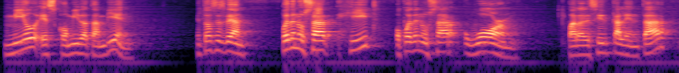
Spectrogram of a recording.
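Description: A man gives an English lesson to Spanish speakers in a slightly high, unhurried voice. He keeps urging the class to repeat after him. He slows down to stress each English word. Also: animated. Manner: coaxing, repeats words for students to echo. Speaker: English teacher.

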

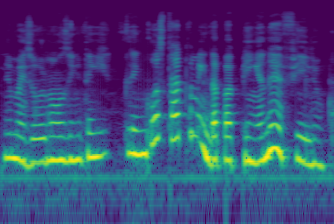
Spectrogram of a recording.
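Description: A woman's voice: medium pitch, big pitch swings, quick pace, warm tone. A woman with a Brazilian Portuguese accent, a mother of twins chatting casually in a home vlog and talking sweetly to her babies.

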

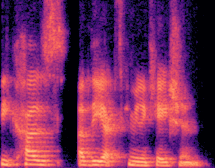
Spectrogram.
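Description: A woman in her thirties makes her points with earnest emphasis, her voice sitting on the lower side. She joins over a video call from a home office, and the sound carries a noticeable room echo. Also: fairly even intonation, moderate pace. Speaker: podcast co-host. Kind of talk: casual conversational chat.

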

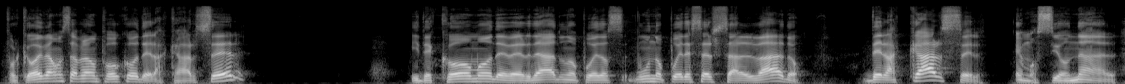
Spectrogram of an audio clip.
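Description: Animated man telling a joke in a lesson. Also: fairly low pitch. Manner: animated storyteller, laughing at his own joke. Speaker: rabbi teacher. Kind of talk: weekly Torah lesson with a joke. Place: yeshiva in Jerusalem.

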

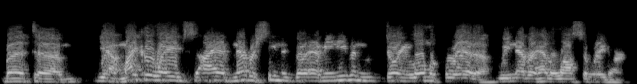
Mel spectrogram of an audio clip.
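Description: An older American man, once an air traffic controller and now a guest speaker, explains things casually over a video call, rewording himself as he talks. His voice sits on the high side, bright, forceful and husky, with lively intonation and a fairly quick pace. He's in a book-lined room at home, picked up by a computer mic, and the sound is dull, roomy and lo-fi.

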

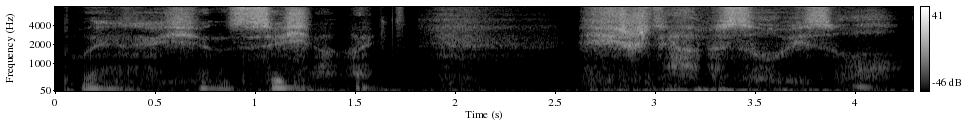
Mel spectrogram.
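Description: A man voicing a gravely injured male adventurer who murmurs weakly and fades into whispers, in an audiobook reading. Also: mid-range voice, takes it slowly, dry recording. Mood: weak, fading. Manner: weak, murmuring, fading to a whisper. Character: dying male adventurer friend, weak and faint.

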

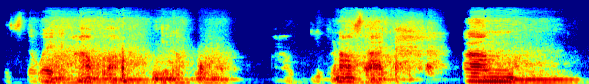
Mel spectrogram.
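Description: A woman in her sixties with a Thai accent gives a halting online artist talk, searching for words. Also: rumbling low, little pitch movement. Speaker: artist presenting her work. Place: small book-lined room at home. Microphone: computer mic on video call. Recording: noisy home video-call microphone.

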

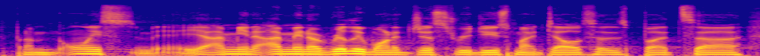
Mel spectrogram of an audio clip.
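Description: A man's voice: on the low side, fairly even intonation, fast talker, a little mellow, clear, resonant tone. A man giving casual, rambling market commentary with jokey, coarse slang, recorded in a bare echoey room like a warehouse. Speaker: host of crypto trading channel. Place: indoors, untreated hard-walled room.

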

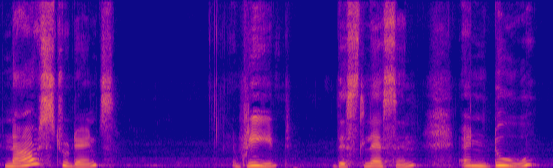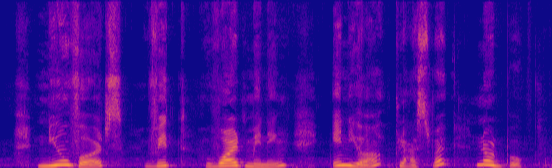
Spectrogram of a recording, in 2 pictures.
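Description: A woman's voice: on the high side, expressive, extremely slow, a little mellow. A woman teacher reading a story aloud to her class and explaining the meanings of words. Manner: clear, explaining word meanings.

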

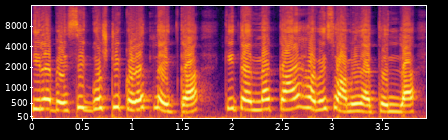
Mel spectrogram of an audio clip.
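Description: A woman's voice: high voice, lively intonation, fairly quick, darkish tone, voice pushed up. A woman voicing an angry young businessman who scolds his staff in a serial retelling. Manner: irritated and scolding.

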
